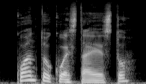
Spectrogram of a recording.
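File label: how much is, spanish, male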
